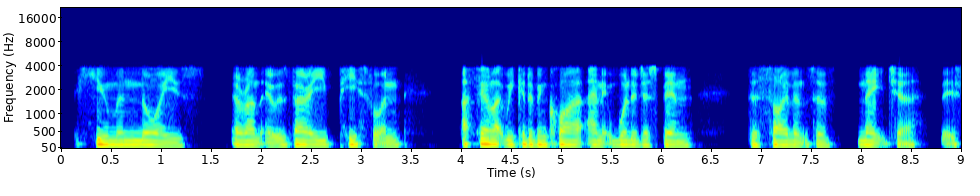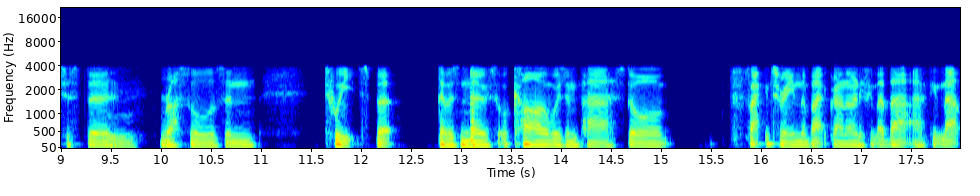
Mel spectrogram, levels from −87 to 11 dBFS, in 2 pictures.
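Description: Throughout the clip, the speech passes through a Bluetooth CVSD headset codec, consistent with a 64 kbit/s stream. Nothing above 4 kHz survives, s sounds turn scratchy, and a granular hiss sits underneath.

From 13.08 to 13.14 s, between "tweets but there was" and "sort of car whizzing", Bluetooth headset packets are repeated: about 26 ms lost across 38 ms, with stale packets replayed as a short 267 Hz buzz.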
